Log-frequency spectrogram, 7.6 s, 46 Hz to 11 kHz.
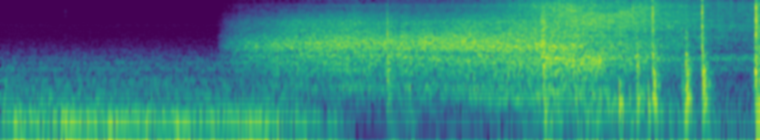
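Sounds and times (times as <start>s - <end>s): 
car engine rumbling while parking: 0.0s - 7.5s
sharp clicks and knocks: 6.2s - 7.5s.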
